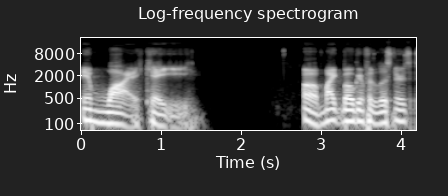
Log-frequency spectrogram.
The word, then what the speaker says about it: Myke: spelled with a Y, Myke.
